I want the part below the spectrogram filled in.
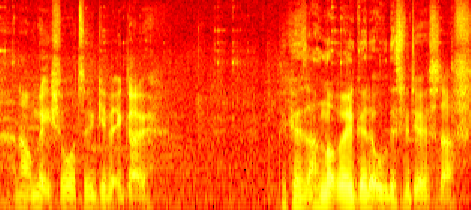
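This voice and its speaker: A man with a British accent and a medium pitch talks at a fairly quick pace in a monotone, flat intonation over noticeable background noise. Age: 20s. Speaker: vlogger and English teacher. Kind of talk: casual walking vlog. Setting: outdoors walking in the city. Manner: casual, natural.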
